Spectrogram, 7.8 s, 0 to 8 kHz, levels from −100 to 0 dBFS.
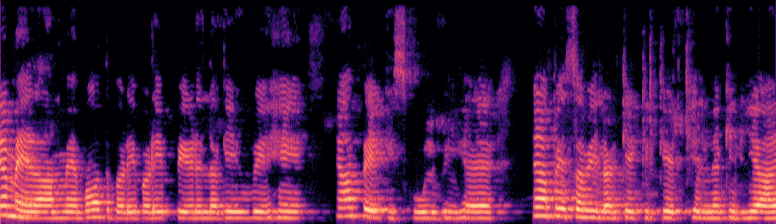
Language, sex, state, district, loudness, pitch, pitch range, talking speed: Hindi, female, Bihar, Saran, -16 LUFS, 230 Hz, 225-240 Hz, 195 wpm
